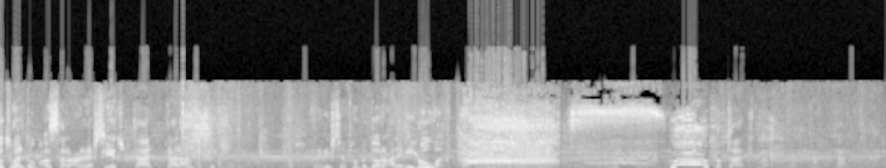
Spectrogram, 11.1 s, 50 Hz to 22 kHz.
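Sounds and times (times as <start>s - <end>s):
man's hoarse hissing yell: 5.7s - 8.9s.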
